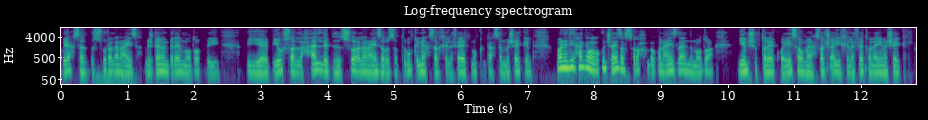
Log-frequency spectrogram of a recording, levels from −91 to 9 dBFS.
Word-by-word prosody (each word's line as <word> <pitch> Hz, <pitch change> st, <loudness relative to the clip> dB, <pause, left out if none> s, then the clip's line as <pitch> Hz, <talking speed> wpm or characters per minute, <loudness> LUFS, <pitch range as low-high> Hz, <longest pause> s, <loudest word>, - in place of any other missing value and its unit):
بيحصل 120 Hz, -3 st, +1 dB
بالصورة 120 Hz, +4 st, -3 dB
اللي 120 Hz, +1 st, -1 dB
أنا 110 Hz, -, -1 dB
عايزها، 105 Hz, +1 st, -1 dB
مش 110 Hz, -1 st, -4 dB
دايمًا 125 Hz, +2 st, +2 dB
بالاقي 115 Hz, +1 st, -1 dB
الموضوع 115 Hz, +1 st, -4 dB
بي 105 Hz, 0 st, -8 dB, 0.4 s
بي 105 Hz, -2 st, 0 dB
بيوصل 120 Hz, +1 st, +1 dB
لحَل 125 Hz, +3 st, +2 dB
بالصورة 115 Hz, +3 st, +2 dB
اللي 120 Hz, 0 st, +1 dB
أنا 110 Hz, -, 0 dB
عايزها 110 Hz, 0 st, +1 dB
بالضبط، 105 Hz, +3 st, -5 dB
ممكن 120 Hz, -1 st, -3 dB
يحصل 120 Hz, -, -1 dB
خلافات، 115 Hz, -1 st, -2 dB
ممكن -, -, -12 dB
تحصل 105 Hz, -, -4 dB
مشاكل، 115 Hz, +2 st, 0 dB, 0.4 s
وأنا 175 Hz, +1 st, +8 dB
دي 185 Hz, +1 st, +5 dB
حاجة 190 Hz, 0 st, +4 dB
ما 160 Hz, -, +7 dB
باكنش 160 Hz, +6 st, 0 dB
عايزها 160 Hz, -2 st, +4 dB
الصراحة، 135 Hz, -1 st, -1 dB
باكون 115 Hz, +1 st, -4 dB
عايز 130 Hz, +4 st, 0 dB
لأ 135 Hz, -, +3 dB
إن 125 Hz, -3 st, -4 dB
الموضوع 110 Hz, +2 st, -4 dB, 0.4 s
يمشي 125 Hz, +1 st, +3 dB
بطريقة 115 Hz, +1 st, +2 dB
كويسة 115 Hz, +4 st, +1 dB
وما 110 Hz, -1 st, -1 dB
يحصلش 120 Hz, +4 st, -1 dB
أي 120 Hz, -1 st, 0 dB
خلافات 110 Hz, +2 st, -4 dB
ولا 110 Hz, +1 st, -1 dB
أي 110 Hz, -, -1 dB
مشاكل. 110 Hz, +1 st, -1 dB
115 Hz, 215 wpm, -24 LUFS, 110-125 Hz, 0.4 s, وأنا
